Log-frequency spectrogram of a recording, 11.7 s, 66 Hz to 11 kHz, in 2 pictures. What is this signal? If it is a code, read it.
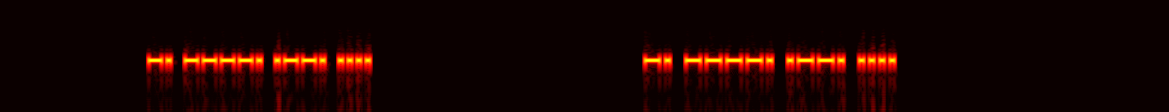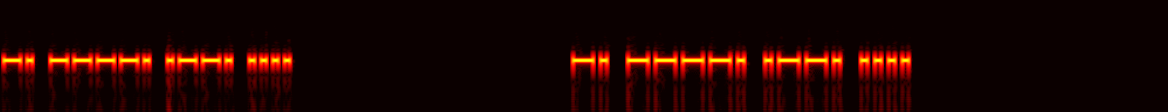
Morse code, heard as a keyed tone, about 44 wpm, 700 Hz. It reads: N9PH N9PH N9PH N9PH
